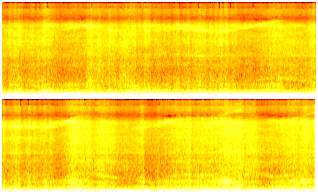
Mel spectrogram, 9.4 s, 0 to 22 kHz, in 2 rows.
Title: Rebuilt 1.8t misfires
